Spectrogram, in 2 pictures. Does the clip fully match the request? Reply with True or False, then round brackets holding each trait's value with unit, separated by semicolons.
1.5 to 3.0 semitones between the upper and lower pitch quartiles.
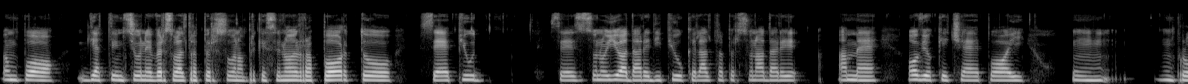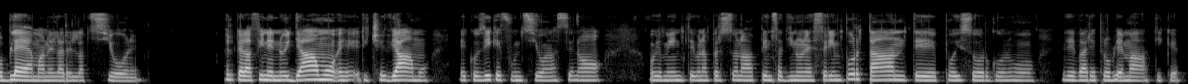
False (1.1 semitones)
